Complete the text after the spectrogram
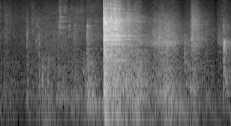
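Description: A drywall sheet snaps with a sharp crack.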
